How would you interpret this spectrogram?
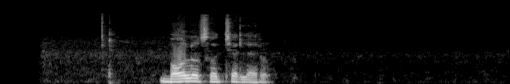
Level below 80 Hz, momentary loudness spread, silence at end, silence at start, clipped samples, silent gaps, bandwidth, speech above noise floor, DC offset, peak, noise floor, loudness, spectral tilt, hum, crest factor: -50 dBFS; 26 LU; 2.4 s; 1.1 s; under 0.1%; none; 11 kHz; 50 dB; under 0.1%; 0 dBFS; -63 dBFS; -14 LUFS; -7 dB/octave; none; 18 dB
